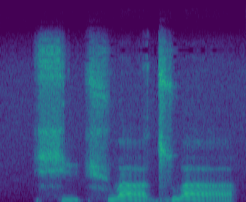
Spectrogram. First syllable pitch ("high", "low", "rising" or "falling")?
high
